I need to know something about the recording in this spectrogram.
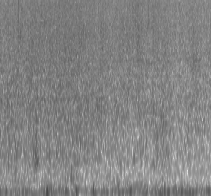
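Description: Wind buffeting the microphone, with a sharp gust about half a second in, over the wash of small waves lapping at the shore.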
